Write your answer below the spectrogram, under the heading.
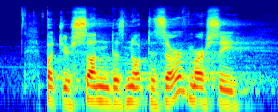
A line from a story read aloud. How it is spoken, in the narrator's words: Napoleon replied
